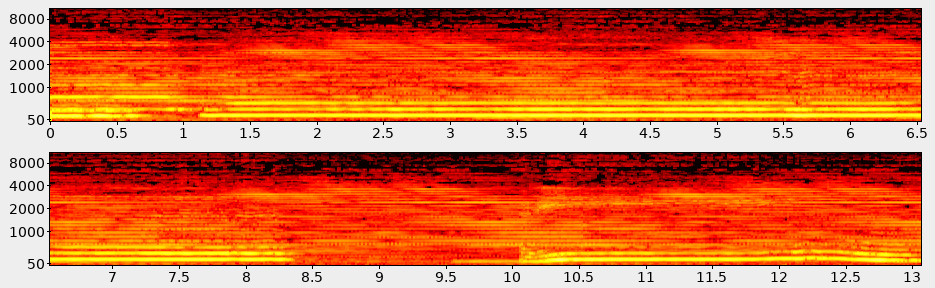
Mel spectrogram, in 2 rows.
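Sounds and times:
man singing long held notes: 0:00.0 - 0:08.4, 0:10.0 - 0:13.0
tanpura drone: 0:00.0 - 0:13.0.

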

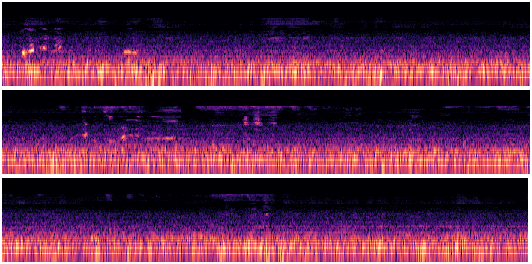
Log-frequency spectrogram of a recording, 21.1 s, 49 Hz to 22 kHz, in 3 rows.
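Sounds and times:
car cabin road and engine rumble: 0:00.0 - 0:21.0.

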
